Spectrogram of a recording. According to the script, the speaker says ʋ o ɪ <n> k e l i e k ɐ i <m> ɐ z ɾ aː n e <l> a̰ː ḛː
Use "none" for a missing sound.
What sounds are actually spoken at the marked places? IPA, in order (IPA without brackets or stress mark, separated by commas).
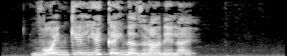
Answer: n, n, l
